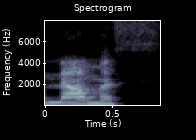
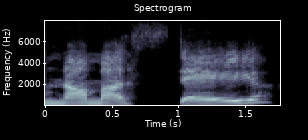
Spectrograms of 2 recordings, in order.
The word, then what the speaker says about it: namaste: just talked about so there's the whole namaste which is the incorrect pronunciation of it um and then there's namaste okay so that is going to be the correct pronunciation of it and um as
